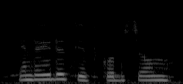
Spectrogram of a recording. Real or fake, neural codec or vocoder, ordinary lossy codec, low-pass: fake; vocoder, 44.1 kHz, 128 mel bands every 256 samples, BigVGAN v2; none; none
